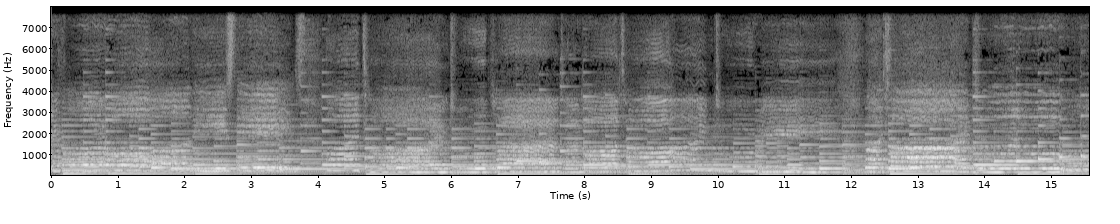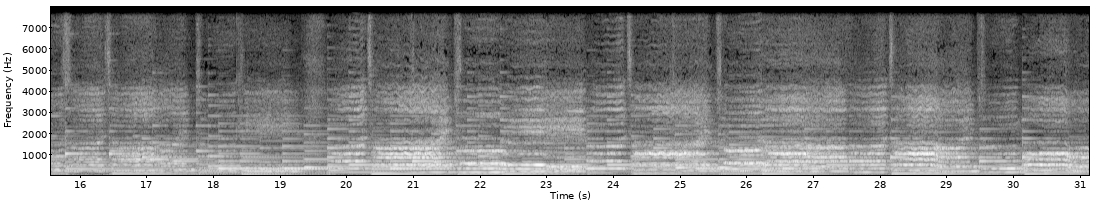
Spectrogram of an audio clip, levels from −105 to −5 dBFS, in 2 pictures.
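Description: No technical faults can be heard anywhere in this audio.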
